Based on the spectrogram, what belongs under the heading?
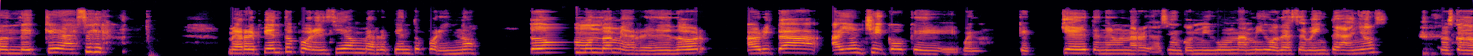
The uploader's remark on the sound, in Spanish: el fragmento de mi programa pregúntame en zoom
